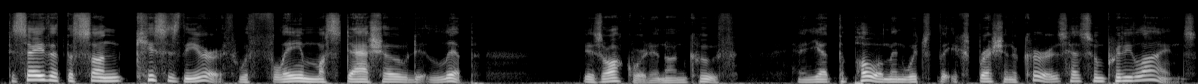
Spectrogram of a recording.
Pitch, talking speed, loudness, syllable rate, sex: 130 Hz, 145 wpm, -19 LUFS, 4.0 syllables/s, male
